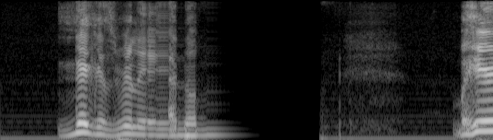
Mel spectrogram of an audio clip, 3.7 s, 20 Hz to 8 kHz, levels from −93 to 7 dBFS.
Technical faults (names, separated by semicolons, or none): repeated packet loss (robotic sound); long network dropout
